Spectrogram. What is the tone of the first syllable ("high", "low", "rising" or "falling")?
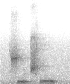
low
